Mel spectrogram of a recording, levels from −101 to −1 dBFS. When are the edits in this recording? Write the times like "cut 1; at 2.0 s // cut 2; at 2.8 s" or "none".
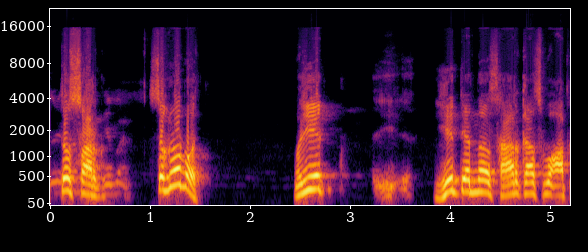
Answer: none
